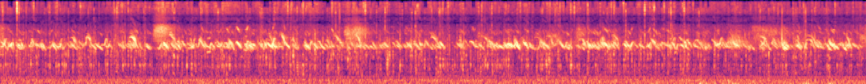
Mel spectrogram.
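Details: Chicks keep up a busy, high-pitched peeping chorus throughout, dozens of quick chirps overlapping, with a faint steady hum in the background.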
